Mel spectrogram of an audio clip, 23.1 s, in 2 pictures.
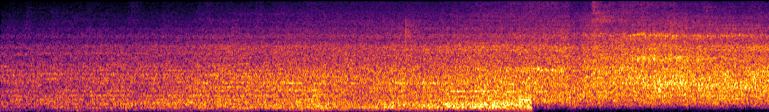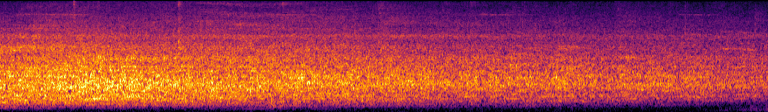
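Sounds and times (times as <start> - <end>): high wheel squeal: 8.1 - 11.1.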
